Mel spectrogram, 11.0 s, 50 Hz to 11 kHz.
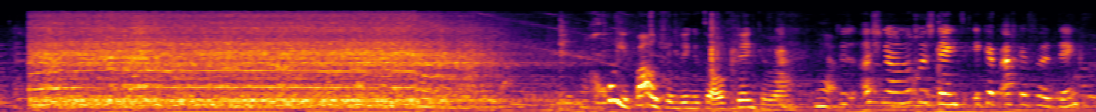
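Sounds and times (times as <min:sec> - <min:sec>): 
blender running with a low motor hum: 0:00.3 - 0:06.2
speech: 0:06.4 - 0:10.9.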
